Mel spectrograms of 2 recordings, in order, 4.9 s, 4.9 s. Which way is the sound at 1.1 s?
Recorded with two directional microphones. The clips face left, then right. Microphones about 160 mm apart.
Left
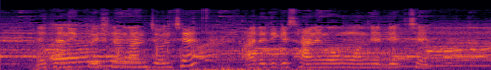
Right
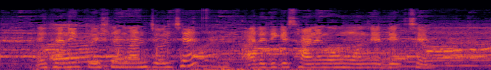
25° right (ahead or behind).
